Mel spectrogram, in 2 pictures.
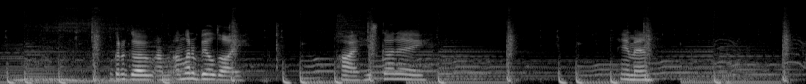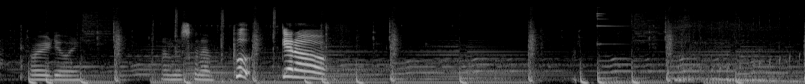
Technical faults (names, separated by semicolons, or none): none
